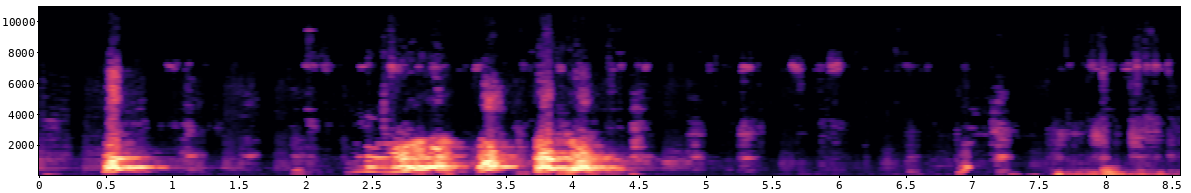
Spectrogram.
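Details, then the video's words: Angry female German Shepherd guard dog barking: one sharp bark, a pause, then three quick, rough, harmonic barks in a burst. Quiet follows, with faint scattered noises near the end. "She is so angry my dangerous german"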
